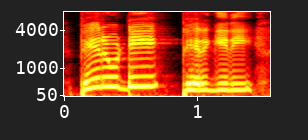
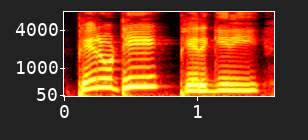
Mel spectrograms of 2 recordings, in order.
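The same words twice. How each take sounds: The two takes are said the same way.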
